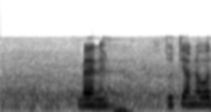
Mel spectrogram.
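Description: A woman speaks over a loudspeaker.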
